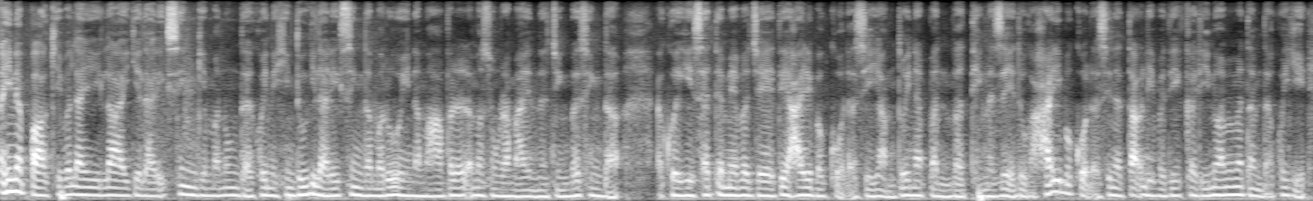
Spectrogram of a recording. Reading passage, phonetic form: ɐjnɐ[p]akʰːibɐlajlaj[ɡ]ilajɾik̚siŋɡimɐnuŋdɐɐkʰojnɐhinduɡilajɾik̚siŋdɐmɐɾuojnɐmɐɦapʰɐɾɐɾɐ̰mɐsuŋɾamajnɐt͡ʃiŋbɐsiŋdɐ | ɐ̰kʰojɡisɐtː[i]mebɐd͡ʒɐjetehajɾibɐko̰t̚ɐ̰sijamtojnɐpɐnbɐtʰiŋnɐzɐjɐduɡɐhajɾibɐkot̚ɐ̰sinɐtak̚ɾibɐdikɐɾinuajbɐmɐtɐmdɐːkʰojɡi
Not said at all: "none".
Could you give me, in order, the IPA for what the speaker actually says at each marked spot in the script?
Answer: p, ɡ, e

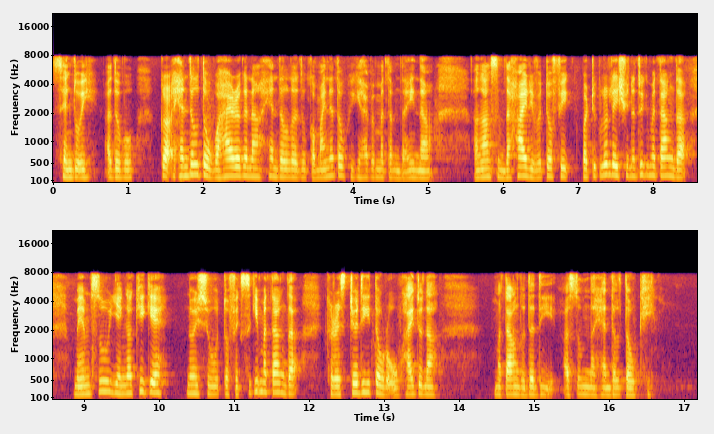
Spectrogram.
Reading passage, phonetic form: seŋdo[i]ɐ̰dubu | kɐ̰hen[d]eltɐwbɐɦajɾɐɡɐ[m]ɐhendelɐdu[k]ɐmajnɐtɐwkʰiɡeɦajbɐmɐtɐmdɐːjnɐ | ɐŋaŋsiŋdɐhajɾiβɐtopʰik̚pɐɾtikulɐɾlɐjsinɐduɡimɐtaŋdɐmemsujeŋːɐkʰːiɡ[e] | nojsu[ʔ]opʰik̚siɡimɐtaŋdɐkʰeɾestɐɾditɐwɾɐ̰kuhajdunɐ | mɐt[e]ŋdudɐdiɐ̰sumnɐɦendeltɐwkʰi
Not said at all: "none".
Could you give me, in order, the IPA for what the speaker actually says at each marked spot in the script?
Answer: i, d, n, k, e, t, a

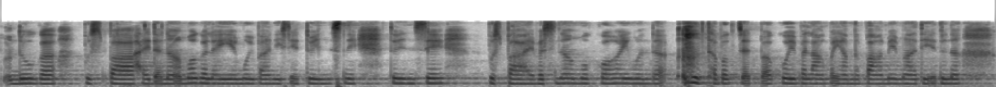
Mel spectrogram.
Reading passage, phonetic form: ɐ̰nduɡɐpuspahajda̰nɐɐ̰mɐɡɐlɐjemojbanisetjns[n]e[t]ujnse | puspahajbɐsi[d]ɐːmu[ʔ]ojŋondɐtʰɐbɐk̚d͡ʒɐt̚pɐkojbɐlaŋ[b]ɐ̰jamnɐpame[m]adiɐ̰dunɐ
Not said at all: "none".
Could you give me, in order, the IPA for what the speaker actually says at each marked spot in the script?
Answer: n, t, n, k, b, m

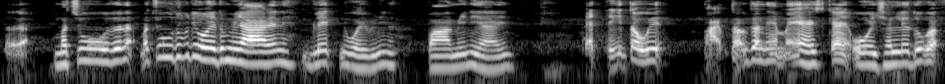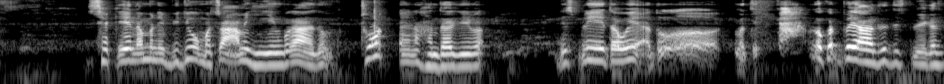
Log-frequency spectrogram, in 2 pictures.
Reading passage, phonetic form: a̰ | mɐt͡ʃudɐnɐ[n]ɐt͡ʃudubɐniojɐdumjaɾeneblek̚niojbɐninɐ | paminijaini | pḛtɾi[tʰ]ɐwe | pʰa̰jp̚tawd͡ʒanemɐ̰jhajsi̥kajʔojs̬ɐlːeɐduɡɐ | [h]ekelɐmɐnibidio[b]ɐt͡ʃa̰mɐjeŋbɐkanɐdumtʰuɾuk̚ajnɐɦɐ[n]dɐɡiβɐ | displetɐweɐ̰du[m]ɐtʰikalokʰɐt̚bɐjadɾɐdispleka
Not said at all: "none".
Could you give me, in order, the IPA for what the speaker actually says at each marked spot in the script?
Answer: m, t, s, m, n, m

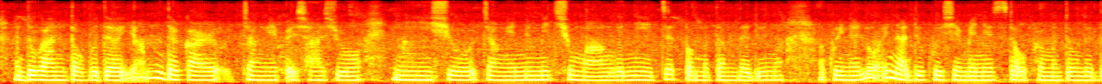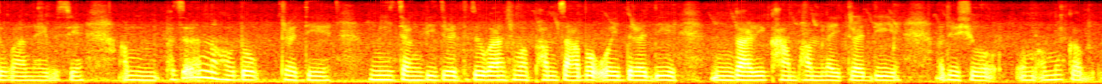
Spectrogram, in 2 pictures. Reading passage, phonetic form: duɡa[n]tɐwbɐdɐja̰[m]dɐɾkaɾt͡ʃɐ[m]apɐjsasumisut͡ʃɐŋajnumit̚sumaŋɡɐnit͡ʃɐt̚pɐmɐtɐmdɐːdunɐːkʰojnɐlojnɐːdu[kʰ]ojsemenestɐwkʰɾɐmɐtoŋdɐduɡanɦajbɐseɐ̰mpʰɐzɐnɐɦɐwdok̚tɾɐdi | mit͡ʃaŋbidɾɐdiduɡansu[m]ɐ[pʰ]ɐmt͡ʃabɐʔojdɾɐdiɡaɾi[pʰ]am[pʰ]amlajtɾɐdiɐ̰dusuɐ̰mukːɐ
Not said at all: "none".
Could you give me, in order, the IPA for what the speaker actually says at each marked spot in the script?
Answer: n, m, ŋ, kʰ, m, pʰ, kʰ, pʰ

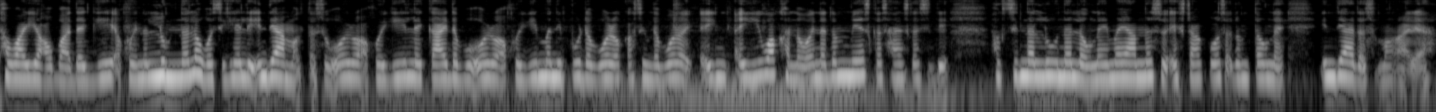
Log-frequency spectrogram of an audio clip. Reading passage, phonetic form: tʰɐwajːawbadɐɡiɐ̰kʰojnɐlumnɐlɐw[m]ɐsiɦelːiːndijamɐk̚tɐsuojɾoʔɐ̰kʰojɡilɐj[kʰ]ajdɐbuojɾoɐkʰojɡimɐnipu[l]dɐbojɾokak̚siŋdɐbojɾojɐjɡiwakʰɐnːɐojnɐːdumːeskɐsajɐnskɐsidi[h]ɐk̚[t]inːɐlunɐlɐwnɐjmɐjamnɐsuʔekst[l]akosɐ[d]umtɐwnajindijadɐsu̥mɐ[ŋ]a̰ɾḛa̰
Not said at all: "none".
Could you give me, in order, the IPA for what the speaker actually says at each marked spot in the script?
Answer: b, k, ɾ, h, s, ɾ, d, ŋ

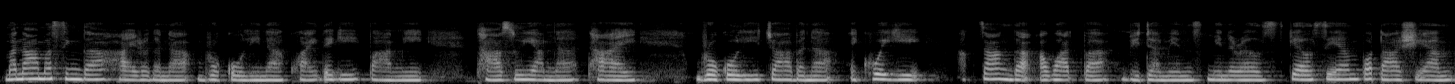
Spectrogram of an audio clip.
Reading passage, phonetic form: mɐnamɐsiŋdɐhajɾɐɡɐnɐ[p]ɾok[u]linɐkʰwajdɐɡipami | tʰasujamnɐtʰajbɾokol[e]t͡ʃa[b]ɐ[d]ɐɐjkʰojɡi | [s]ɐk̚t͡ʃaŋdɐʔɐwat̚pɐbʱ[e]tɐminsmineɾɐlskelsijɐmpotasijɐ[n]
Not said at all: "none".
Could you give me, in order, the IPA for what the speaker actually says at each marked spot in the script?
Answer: b, o, i, b, n, h, i, m

